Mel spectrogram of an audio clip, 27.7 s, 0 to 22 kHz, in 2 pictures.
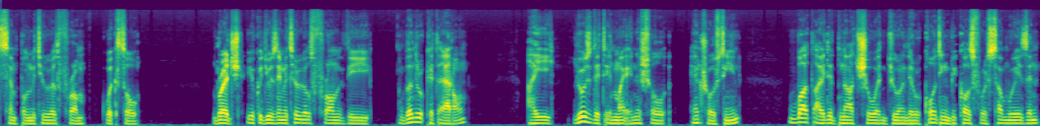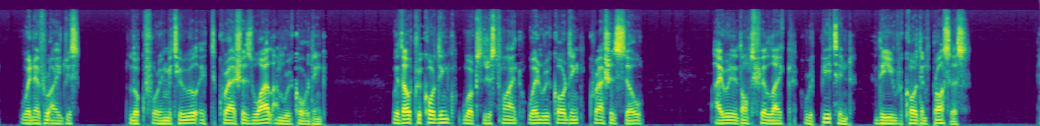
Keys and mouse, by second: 0.3 click, 1.4-2.1 drag, 3.3-4.2 drag, 5.3-5.9 drag, 6.1 shift+a, 8.9-9.8 drag, 10.1-11.0 drag, 13.3 click, 13.9 z, 14.7 Tab, 14.8 Tab, 15.0 Tab, 15.3-16.8 typing, 18.8-20.5 typing, 20.8 Return, 21.7 KP_0, 22.9 s, 23.0 2, 24.2 Tab, 24.6 click, 25.1 middle click, 25.5 click, 27.1 click.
